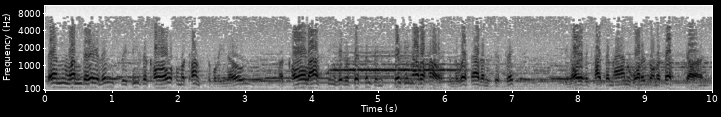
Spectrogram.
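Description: A man giving measured, dramatic scripted narration for a vintage radio crime drama. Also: a little high, lively intonation. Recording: dull old radio recording with music.

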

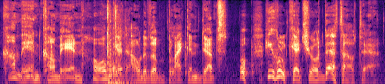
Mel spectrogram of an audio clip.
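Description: A man's voice: medium pitch, big pitch swings, measured pace, noisy background. An actor playing a grumbling but hospitable older English father in an audio drama, speaking emphatically. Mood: hearty, welcoming.

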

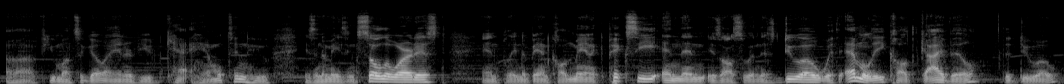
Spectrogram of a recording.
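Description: Deep, mellow, congested male podcast host. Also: brisk, breathy edge, soft background music. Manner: relaxed, conversational, loose fillers. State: congested, recovering from illness. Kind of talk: casual podcast intro and sponsor read.

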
